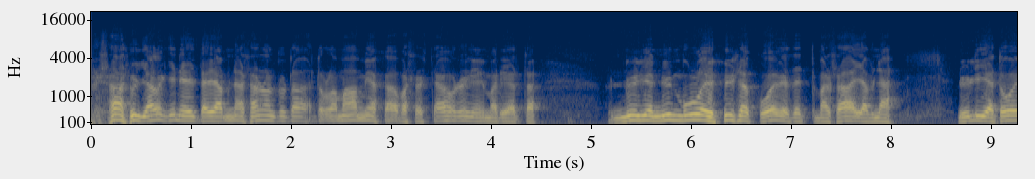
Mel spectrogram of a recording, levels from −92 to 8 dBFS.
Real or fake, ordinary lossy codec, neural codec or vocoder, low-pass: real; none; none; 19.8 kHz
